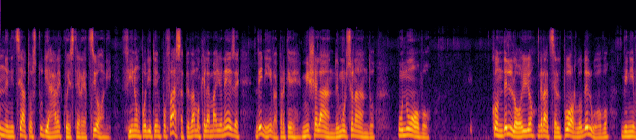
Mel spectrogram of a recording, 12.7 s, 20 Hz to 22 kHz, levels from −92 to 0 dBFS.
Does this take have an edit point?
no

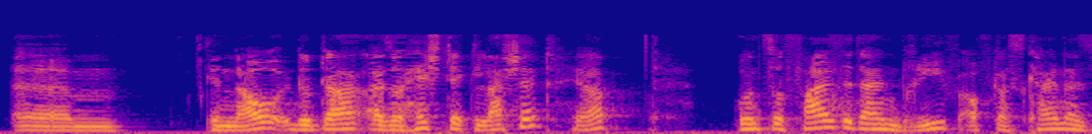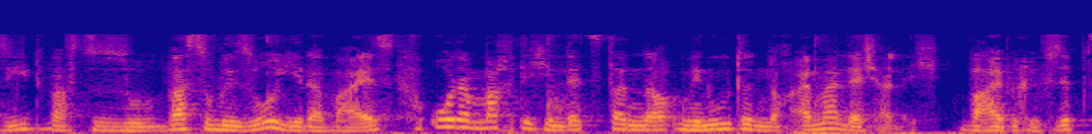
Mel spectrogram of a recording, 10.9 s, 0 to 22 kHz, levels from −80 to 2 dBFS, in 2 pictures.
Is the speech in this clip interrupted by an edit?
no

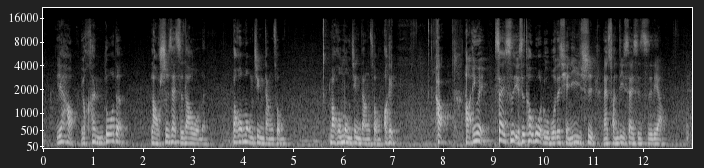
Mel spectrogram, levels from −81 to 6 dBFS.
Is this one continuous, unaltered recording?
no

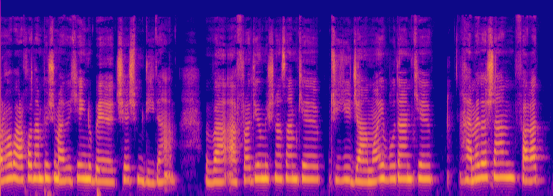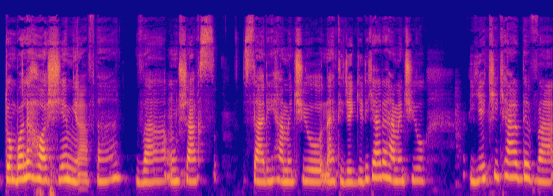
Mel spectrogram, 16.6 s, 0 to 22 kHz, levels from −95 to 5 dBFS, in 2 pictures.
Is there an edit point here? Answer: yes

